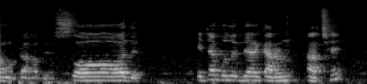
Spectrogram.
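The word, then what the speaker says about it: صاد: সদ, স এটা বলার সময় স্বরটা পোর হবে, মোটা পাতলা হরফ একটু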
